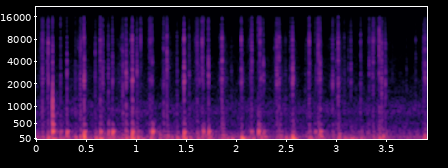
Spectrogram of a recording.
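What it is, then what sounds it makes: Hardcover book with paper dust jacket. Fingertips and nails tap and scratch the front cover of a solid hardcover book with a glossy paper dust jacket, held upright behind a microphone. The result is a quick, uneven run of soft, dull, low thuds mixed with light scratchy rasps. Each tap dies away at once with no ring.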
